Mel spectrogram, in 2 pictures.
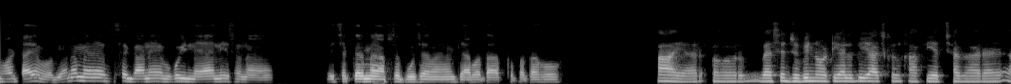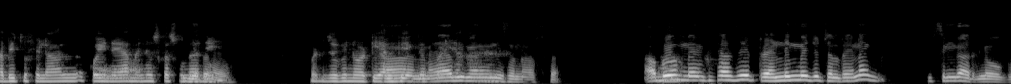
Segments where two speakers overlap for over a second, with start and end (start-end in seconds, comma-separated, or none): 13.9-15.2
